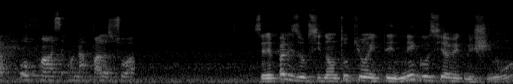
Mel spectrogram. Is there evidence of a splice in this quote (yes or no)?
yes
